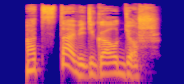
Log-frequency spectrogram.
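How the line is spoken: Sharp bark, suddenly alert. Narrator (Russian): Резко рявкает магистр, моментально теряя сонный вид

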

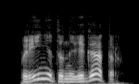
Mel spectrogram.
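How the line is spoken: Calm AI reply. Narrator (Russian): спокойно отозвался ИИ

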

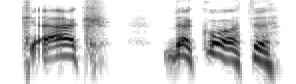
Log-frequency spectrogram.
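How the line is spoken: Strained, choked voice. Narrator (Russian): спросил сдавленным голосом

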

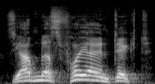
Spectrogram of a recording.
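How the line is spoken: Calling out. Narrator (German): rief Bunny

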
